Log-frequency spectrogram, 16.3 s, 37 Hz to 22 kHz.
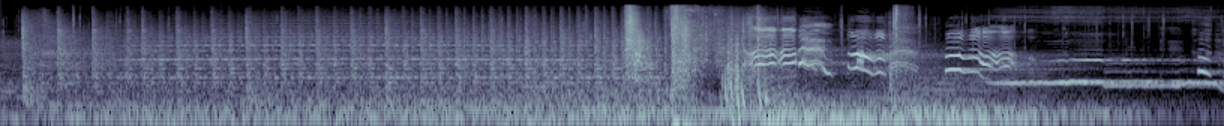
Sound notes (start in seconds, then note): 0.2 suspenseful music playing; 8.9 thud; 9.5 whimpering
